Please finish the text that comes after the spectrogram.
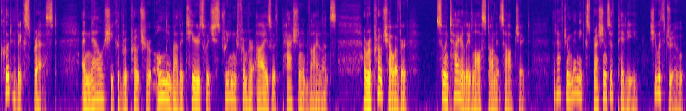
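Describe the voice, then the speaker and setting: A man narrating a classic novel aloud in an expressive, measured way with dramatic phrasing. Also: deep voice, creaky. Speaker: audiobook narrator. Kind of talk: expressive literary reading aloud.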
